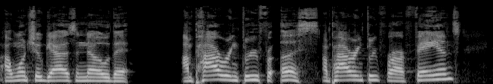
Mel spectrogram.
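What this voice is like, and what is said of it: Hoarse, weakened sick voice. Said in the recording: “as we hear, I'm sick. My voice isn't gone because of this live show, because of teaching. My voice is gone because I have an upper respiratory infection”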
